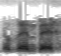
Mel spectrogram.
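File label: "November", spoken; Ka-50; Alphabet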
